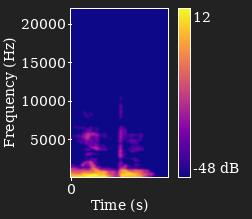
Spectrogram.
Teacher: E o acento circunflexo é aquele que alguns chamam de chapeuzinho, que nós vamos encontrar, como, por exemplo, na palavra nêutron, o acento em ne, que de certa forma é um som fechado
